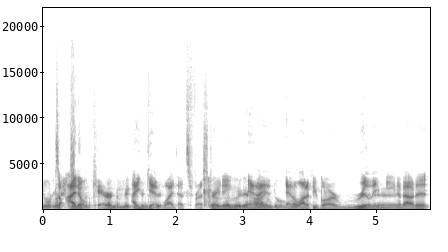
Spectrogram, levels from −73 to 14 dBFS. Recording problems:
voice in the background; loud; throughout; 5 dB below the speech

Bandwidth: 18.5 kHz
